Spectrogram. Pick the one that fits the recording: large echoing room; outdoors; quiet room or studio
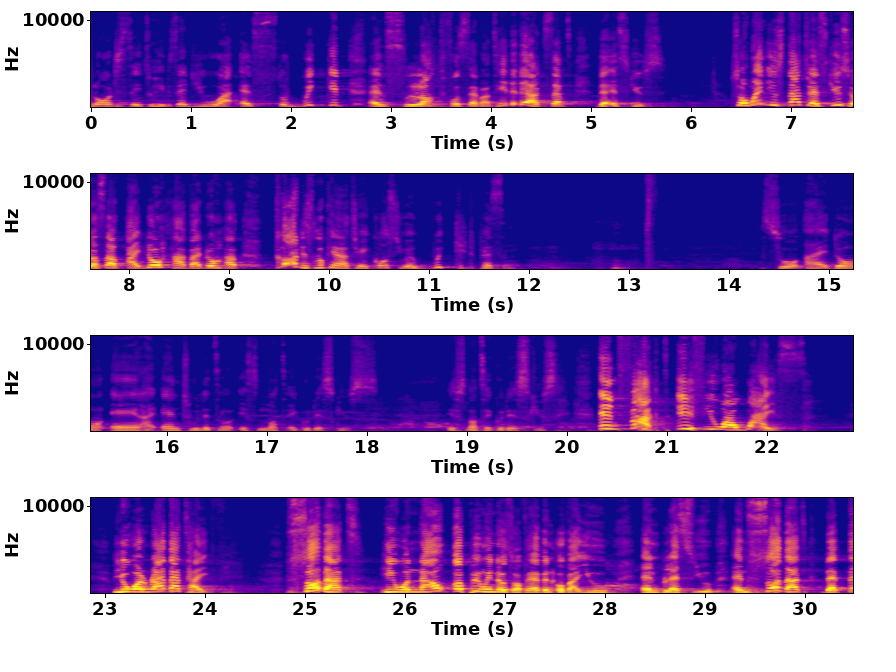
large echoing room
